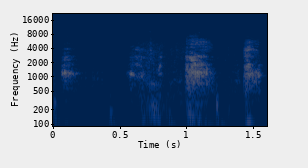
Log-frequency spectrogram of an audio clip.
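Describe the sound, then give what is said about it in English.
A cadaver dog pants in short, breathy bursts, about four quick huffs, with faint whimpering mixed in, during a police search of a former home's backyard in Kennesaw. No one speaks. “authorities gained permission from the new owners to search it, and thanks to man's best friend, cadaver dogs, they alerted to the possible scent of human remains.”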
